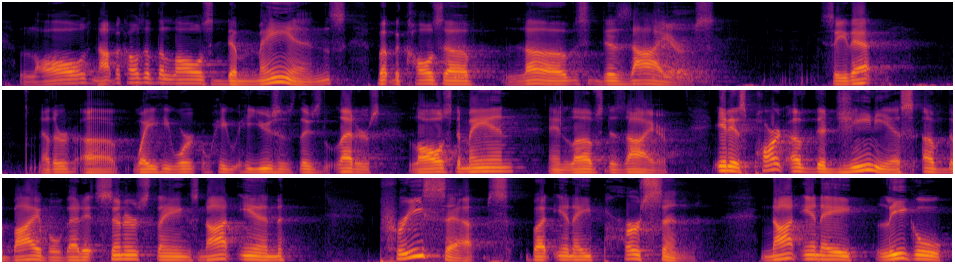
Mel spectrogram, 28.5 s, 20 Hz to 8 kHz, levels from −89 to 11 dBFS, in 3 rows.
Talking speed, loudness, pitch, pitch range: 110 wpm, -22 LUFS, 115 Hz, 105-130 Hz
